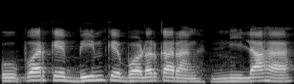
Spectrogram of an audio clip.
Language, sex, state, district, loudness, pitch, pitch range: Hindi, male, Jharkhand, Garhwa, -16 LUFS, 165 Hz, 145-180 Hz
